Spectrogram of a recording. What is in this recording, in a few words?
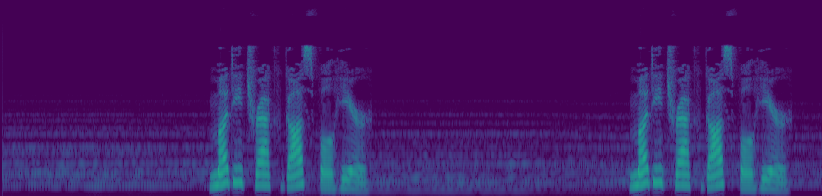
Keys Pad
